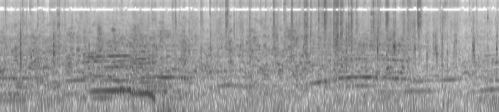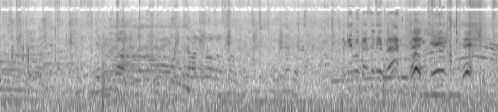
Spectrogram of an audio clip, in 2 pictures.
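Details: A group of cattle unloaded from a truck, worked up and unruly, low moos recur on and off through a long stretch, mixed with men talking and shouting and general yard noise.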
